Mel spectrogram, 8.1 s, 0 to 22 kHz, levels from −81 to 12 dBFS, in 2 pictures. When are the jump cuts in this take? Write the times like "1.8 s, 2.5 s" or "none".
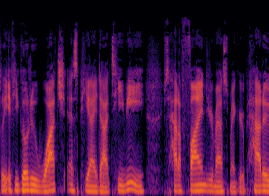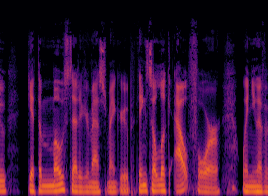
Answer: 2.5 s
